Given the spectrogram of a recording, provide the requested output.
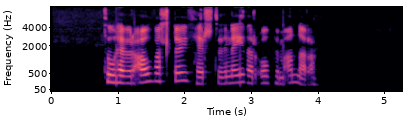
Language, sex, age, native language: Icelandic, female, 30-39, Icelandic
